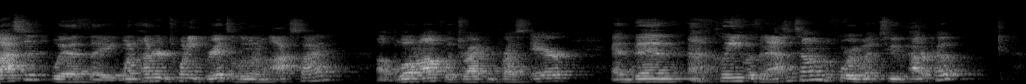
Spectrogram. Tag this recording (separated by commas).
Speech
